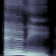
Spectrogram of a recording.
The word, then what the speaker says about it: Annie: Say Annie, but make each syllable clear with Chinese sounds. An, ni.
